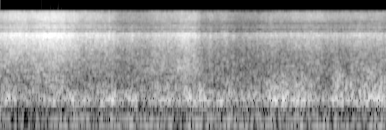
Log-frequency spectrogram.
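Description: An Interlake sailboat reaching fast through wind and waves, with steady rushing water and heavy wind buffeting the microphone, loud and constant throughout with no speech.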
